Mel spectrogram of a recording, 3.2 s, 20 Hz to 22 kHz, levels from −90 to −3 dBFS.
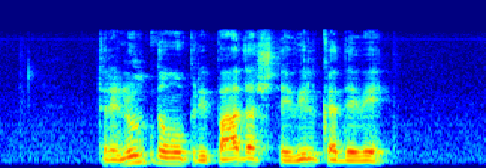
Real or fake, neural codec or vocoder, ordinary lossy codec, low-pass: real; none; none; none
